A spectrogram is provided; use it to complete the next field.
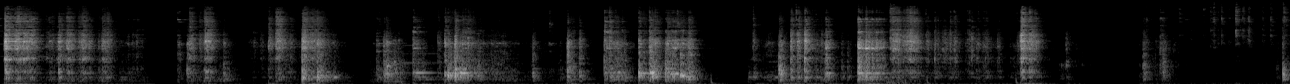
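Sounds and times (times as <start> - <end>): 
dishes being stacked: 1.8 - 10.5, 11.4 - 12.8.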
